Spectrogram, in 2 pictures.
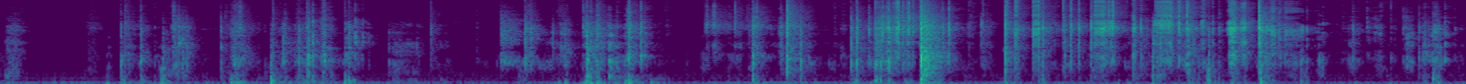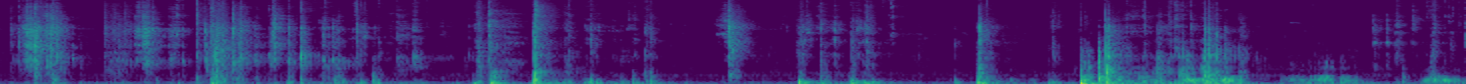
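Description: Clear plastic blister pack crackling, crinkling and clicking as it is pried apart by hand, with a dense stretch of crinkling about eight seconds in. In the last few seconds there are several low knocks as the caddy and packaging are handled.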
